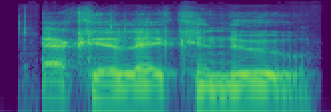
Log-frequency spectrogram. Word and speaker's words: acalycina: The species Acalyciana is pronounced Acalecinu and means without a calyx.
